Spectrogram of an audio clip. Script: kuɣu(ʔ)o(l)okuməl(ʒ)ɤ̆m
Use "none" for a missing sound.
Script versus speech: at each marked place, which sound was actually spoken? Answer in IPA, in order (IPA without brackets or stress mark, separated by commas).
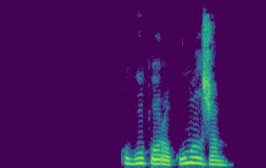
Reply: p, ɾ, ʒ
